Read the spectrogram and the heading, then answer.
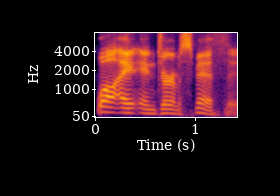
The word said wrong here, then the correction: Smythe: I've always pronounced his name incorrectly. But Smythe, by the way.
